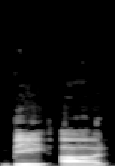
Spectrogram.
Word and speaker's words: brechen: To break is spelled B-R-E-C-H-E-N. So how would you pronounce that? Brechen. Brechen. So here we have an E before the CH. It's giving us a soft CH.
